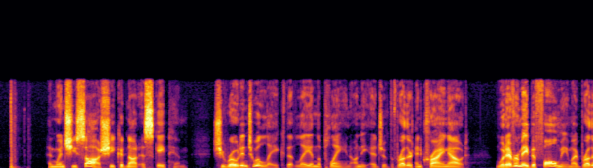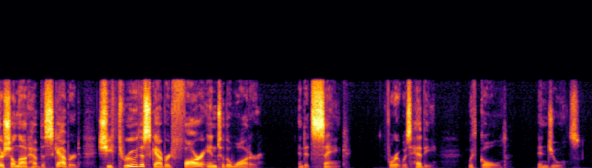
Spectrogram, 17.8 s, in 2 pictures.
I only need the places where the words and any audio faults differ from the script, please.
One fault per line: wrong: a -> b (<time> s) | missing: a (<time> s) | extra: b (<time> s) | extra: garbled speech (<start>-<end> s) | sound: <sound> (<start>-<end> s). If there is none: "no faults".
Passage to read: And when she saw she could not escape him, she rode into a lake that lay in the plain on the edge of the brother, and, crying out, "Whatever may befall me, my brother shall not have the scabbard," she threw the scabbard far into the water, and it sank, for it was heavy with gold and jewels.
sound: thud (0.2-0.5 s)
